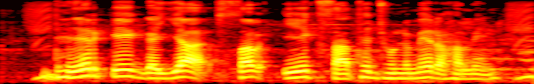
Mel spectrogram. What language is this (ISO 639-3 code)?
bho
